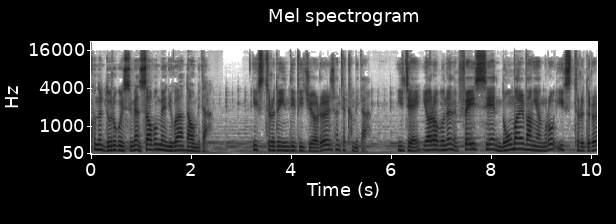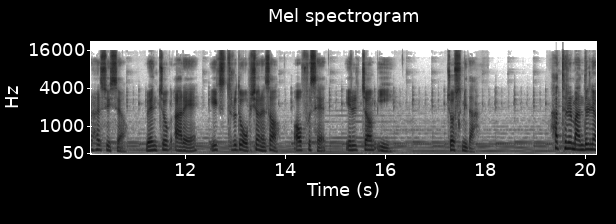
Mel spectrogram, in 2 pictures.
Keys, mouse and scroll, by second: 7.4-9.0 drag, 13.1-14.8 drag, 16.1-17.7 drag, 19.0 w, 19.7 a.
